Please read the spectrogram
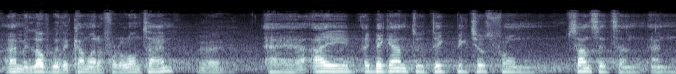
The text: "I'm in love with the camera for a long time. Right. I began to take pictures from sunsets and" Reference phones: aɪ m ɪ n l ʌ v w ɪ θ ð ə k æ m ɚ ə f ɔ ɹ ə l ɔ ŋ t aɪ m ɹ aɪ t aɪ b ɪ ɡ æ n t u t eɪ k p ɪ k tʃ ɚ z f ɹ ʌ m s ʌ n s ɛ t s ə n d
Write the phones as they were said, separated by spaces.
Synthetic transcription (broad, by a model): aɪ m ɪ n l ʌ v w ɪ ð ə k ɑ m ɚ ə f ɔ ɹ ə l ɔ ŋ t aɪ m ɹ aɪ aɪ b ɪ ɡ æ n t u t eɪ k p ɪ k tʃ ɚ s f ɹ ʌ m s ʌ n s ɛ t s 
